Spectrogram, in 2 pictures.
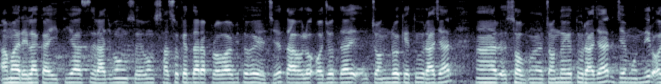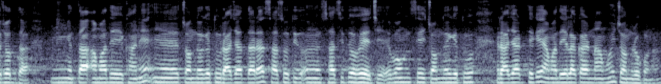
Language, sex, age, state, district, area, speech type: Bengali, male, 18-30, West Bengal, Paschim Medinipur, rural, spontaneous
